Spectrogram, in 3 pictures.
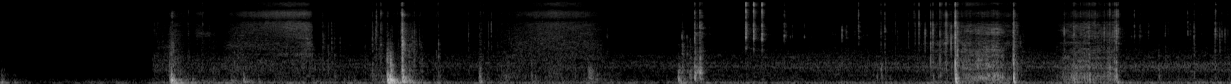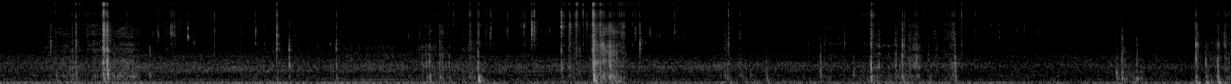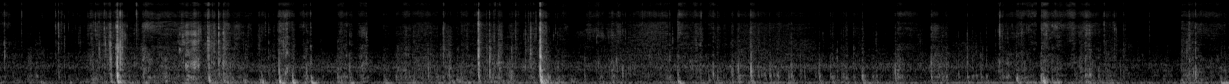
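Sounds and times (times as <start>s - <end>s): packaging rustling and tearing: 8.0s - 22.6s, 24.3s - 36.9s.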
